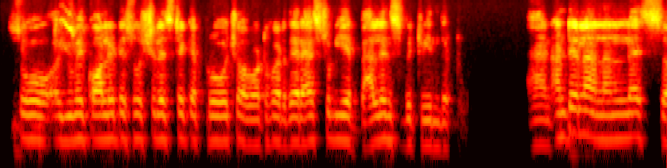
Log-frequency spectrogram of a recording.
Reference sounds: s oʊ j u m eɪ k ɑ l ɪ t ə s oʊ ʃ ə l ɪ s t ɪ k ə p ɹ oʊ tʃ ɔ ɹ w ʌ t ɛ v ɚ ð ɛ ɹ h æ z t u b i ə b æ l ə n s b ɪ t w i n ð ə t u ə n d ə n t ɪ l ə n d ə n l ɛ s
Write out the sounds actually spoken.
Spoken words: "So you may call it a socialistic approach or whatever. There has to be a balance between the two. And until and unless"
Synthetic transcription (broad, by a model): s oʊ j u m eɪ k ɑ l ɪ t ə s oʊ ʃ ə l ɪ s t ɪ k ə p ɹ oʊ tʃ ɔ ɹ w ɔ t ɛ v ɚ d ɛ ɹ h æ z t u b i ə b æ l ə n s b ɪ t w i n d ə t u ə n d ə n t ɪ l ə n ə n l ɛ s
